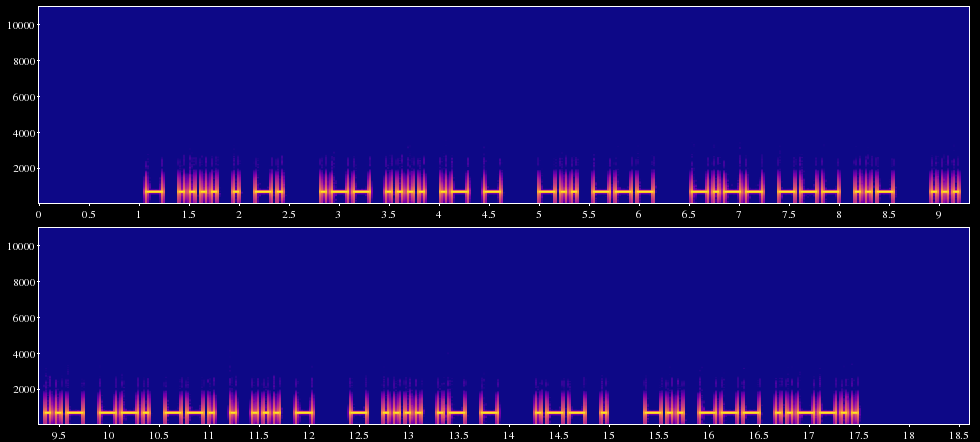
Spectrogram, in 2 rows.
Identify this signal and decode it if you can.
Morse code, heard as a keyed tone, about 22 wpm, 700 Hz. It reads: THEN WHAT DO YOU SUGGEST THAT WE DO?
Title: Sentences from Top 1300 Words 22wpm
